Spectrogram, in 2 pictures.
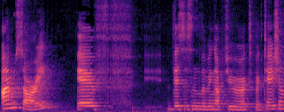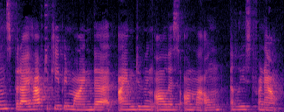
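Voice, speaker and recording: A woman's voice: medium pitch, steady tone, moderate pace, bright, forceful tone. A woman whose native language is Norwegian, hosting a casual knitting podcast and chatting freely with frequent laughs and fillers. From Norway. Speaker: podcast host, knitting designer. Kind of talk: casual chat.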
